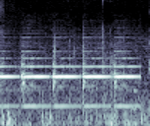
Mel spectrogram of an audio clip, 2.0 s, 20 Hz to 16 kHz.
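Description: Distant diesel locomotive air horn, a Nathan K3LA, sounding one long steady chord as the freight train approaches, cutting off near the end.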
